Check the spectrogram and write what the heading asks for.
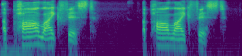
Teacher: you had a little bit of an oo there at the end, a paw. Okay, so it's just an ah, end on one vowel sound.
